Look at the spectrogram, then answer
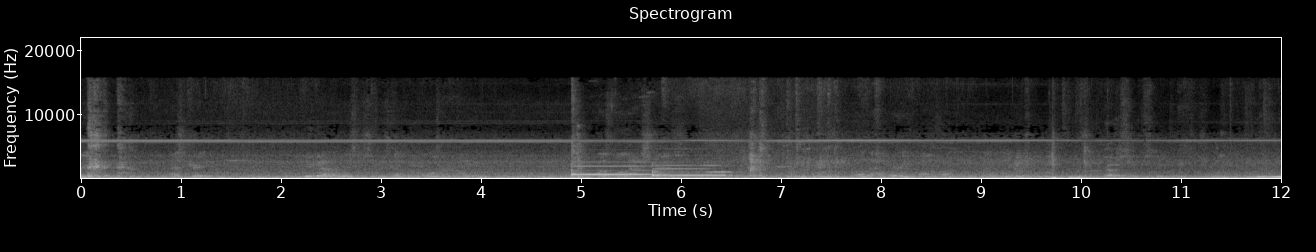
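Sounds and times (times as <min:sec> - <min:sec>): subway car low rumble: 0:00.0 - 0:12.0
two-tone door chime: 0:04.9 - 0:06.8.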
